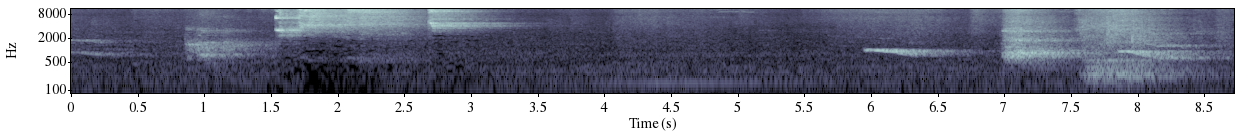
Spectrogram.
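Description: Baby macaques calling: short, shrill cries about one and a half and three seconds in, then a single falling coo around six seconds and a louder cry near the end.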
